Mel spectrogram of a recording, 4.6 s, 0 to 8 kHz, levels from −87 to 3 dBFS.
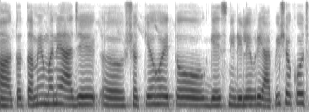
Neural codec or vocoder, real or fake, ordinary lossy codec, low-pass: none; real; none; 7.2 kHz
